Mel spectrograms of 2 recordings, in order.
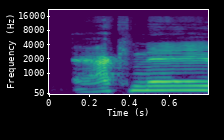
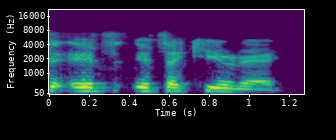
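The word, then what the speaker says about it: Achane: It's like Acne or something like that. He's the running back at Texas A&M. It's Acune.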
